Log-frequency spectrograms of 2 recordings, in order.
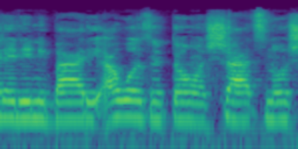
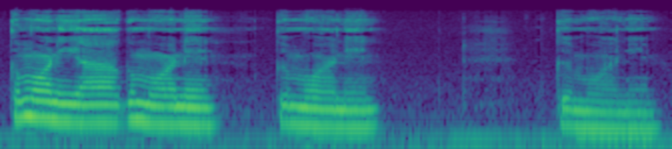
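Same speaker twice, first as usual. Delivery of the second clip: each good morning lower and softer; sinking greetings; 4 semitones lower, 6 dB quieter than usual. Real, not acted. Repeated greeting sinking each time.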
